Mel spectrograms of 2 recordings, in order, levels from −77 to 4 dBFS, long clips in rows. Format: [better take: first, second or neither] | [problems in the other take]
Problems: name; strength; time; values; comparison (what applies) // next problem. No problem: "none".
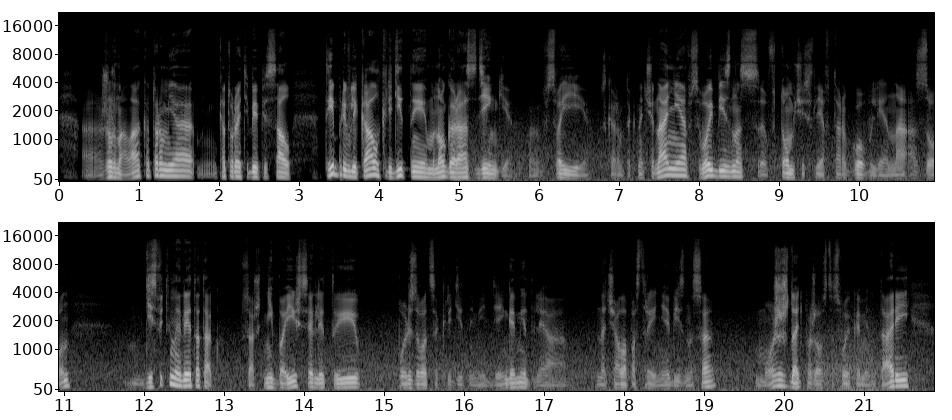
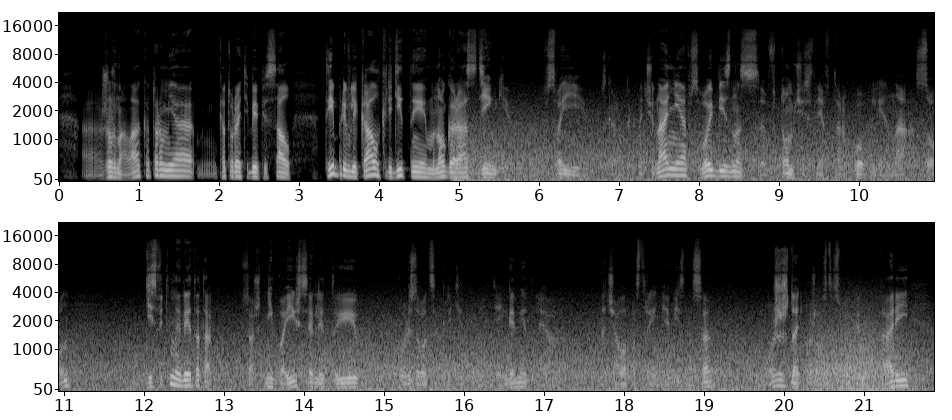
first | wind noise on the microphone; heavy; from 5 s on; 5 dB below the speech; occasional gusts in the first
